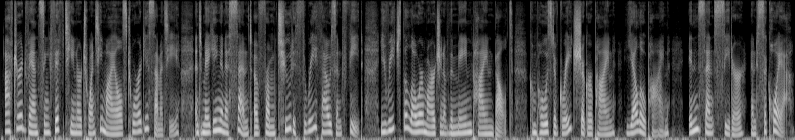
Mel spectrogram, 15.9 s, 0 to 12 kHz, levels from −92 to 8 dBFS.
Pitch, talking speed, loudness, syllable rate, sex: 190 Hz, 150 wpm, -19 LUFS, 4.5 syllables/s, female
